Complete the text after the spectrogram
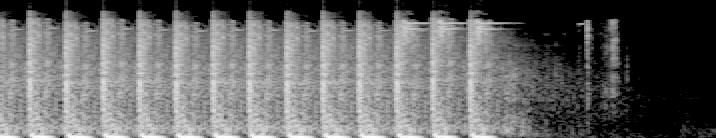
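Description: Rapid gunshots fire in a fast, loud burst.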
